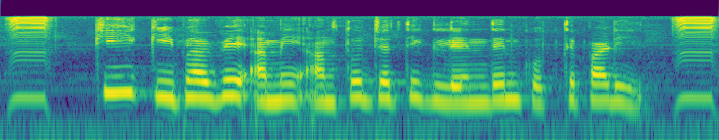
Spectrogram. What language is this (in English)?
Bangla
